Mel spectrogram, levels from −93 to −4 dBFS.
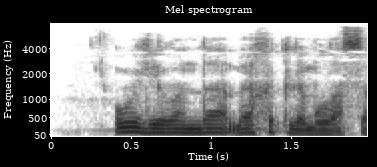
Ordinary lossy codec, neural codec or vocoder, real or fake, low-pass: MP3, 64 kbps; none; real; 7.2 kHz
